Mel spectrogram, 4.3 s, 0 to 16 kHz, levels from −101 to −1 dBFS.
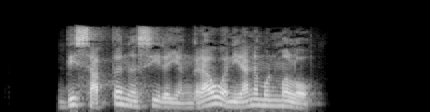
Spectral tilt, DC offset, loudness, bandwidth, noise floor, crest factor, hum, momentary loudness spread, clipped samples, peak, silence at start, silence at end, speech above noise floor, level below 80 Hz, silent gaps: -3.5 dB/octave; under 0.1%; -17 LUFS; 7.8 kHz; under -90 dBFS; 18 dB; none; 7 LU; under 0.1%; -2 dBFS; 0.6 s; 1.2 s; over 73 dB; -60 dBFS; none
